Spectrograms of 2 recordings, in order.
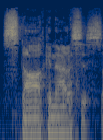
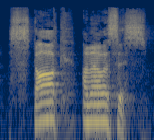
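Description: First: Said in the usual way. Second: "Stark analysis" slow, loud and higher; "Stark analysis" raised and drawn out for weight; emphatic. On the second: Real, not acted. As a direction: hammer out "Stark analysis" word by word. Point repeated for emphasis.

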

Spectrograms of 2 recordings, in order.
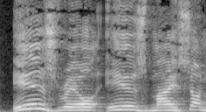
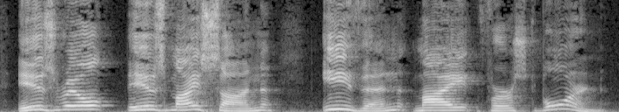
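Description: First: Said in the usual way. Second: "Israel is my son" drawn out slowly with a rise on "Israel"; slow, weighty emphasis. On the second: Shown as a demonstration. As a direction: lean on "Israel", slow and deliberate.

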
